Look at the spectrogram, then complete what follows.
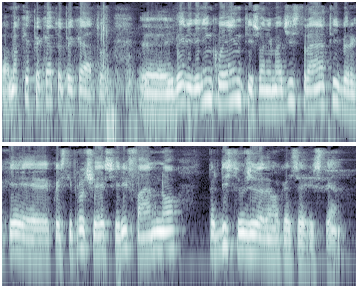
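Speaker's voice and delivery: ordinary talk, nothing marked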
